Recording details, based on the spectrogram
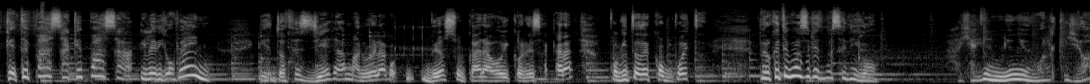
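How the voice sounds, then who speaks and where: Storyteller woman, slightly low voice, animated, does the voices; music bed underneath. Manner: animated, acts out voices in her stories. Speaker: guest. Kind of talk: casual storytelling. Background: background music.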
